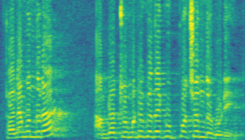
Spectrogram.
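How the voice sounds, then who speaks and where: A woman teacher with a Bangladeshi accent, leading a recorded English lesson for children, repeating each word slowly and switching between English and Bengali. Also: high-pitched, echoey room, rough recording. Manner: slow, repeats words, mixes English and Bengali. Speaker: primary school English teacher.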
